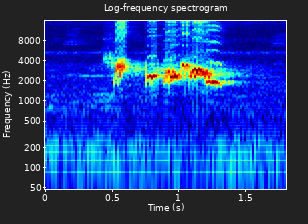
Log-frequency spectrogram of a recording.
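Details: Loud sổ bọng song from a decoy red-whiskered bulbul: one quick, bright phrase of a sharp opening chirp followed by rolling, liquid warbled notes that drop at the end, over faint low background hum.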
